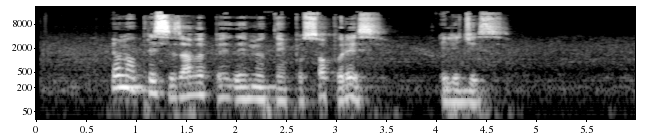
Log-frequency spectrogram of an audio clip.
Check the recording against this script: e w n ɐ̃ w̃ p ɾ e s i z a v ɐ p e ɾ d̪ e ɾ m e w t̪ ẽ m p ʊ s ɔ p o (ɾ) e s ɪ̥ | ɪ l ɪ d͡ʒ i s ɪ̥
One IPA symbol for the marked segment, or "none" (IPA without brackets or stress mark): ɾ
